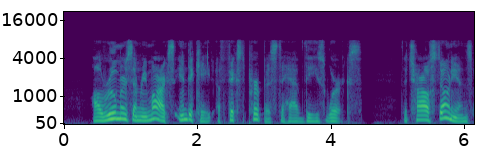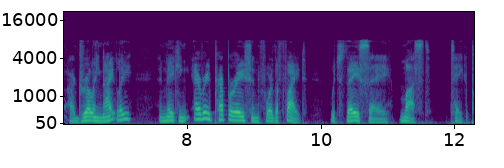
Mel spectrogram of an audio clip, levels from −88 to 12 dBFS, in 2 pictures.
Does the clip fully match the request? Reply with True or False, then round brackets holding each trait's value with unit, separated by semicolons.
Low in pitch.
True (130 Hz)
